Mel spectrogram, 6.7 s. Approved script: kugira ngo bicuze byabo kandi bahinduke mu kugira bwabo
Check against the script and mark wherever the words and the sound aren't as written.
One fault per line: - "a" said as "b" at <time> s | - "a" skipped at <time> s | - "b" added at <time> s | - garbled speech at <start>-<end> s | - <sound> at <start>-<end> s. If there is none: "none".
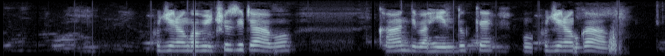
none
